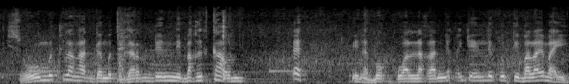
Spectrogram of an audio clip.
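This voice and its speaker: A man's voice: fairly high pitch, normal speed, lightly acted. An actor playing a younger male villager in casual conversation in an Ilocano radio drama. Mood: chatty. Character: younger villager chatting with an elder sister figure. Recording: music under the dialogue.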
